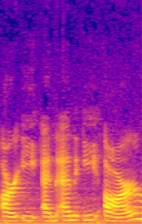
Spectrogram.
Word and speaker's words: Renner: chast fire i have the name renner spell r-e-n-n-e-r renner and this one means a messenger or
